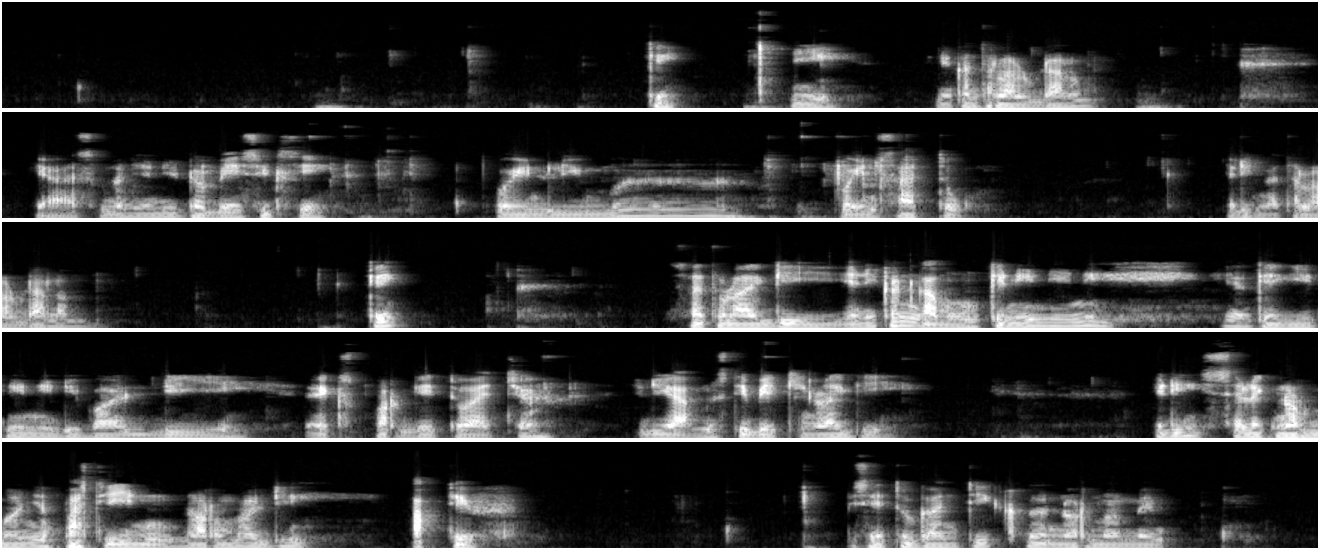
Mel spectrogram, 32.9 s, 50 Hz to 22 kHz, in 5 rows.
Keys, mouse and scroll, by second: 0.2 click, 1.6 scroll down 1, 1.9-2.3 shift+middle drag, 2.3-2.9 scroll up 3, 2.9 scroll down 1, 3.0 middle drag, 3.3-3.8 scroll up 4, 3.8 shift+middle drag, 4.0-4.6 scroll up 1, 4.6 middle click, 5.3 scroll down 3, 5.5 middle click, 6.2-6.9 scroll up 6, 6.9-11.8 drag, 11.8 scroll down 3, 12.0-12.7 middle drag, 12.7-13.2 scroll up 4, 13.2-14.0 middle drag, 14.0 scroll down 1, 14.2-14.9 middle drag, 14.9-15.4 scroll down 1, 15.4 scroll down 9, 15.7 middle click, 16.0-16.8 scroll up 5, 16.8 click, 17.2 scroll down 1, 17.5-20.5 middle drag, 20.5-22.1 scroll up 6, 22.1 scroll up 1, 22.3 h, 22.7 scroll down 3, 22.9 middle click, 23.4 g, 24.8 middle click, 25.2-25.5 scroll up 4, 25.6 click, 26.5 click, 27.1 click, 29.2 click, 32.2-32.5 scroll down 1, 32.5 scroll up 1.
